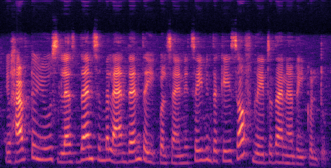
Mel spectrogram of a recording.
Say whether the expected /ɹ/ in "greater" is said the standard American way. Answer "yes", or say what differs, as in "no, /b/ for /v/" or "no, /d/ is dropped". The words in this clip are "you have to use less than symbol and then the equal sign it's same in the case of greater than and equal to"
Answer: yes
